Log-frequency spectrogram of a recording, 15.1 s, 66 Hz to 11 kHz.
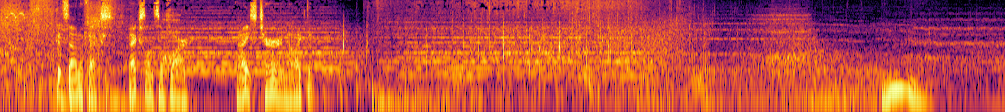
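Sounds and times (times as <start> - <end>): dark film score music: 0.0 - 15.0.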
